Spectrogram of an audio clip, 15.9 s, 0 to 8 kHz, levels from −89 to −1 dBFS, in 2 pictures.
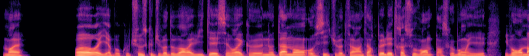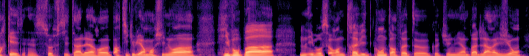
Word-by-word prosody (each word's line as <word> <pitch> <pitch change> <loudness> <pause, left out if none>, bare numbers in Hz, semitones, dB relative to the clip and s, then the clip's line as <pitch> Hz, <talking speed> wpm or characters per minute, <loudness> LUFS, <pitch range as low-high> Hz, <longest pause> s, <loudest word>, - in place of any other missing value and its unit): Mouais. 120 -3 0 0.8
Ouais, 165 - +3
ouais, 170 +1 +8
ouais, 165 -3 +3
il - - -6
y 130 - -4
a - - -3
beaucoup 130 +1 -10
de - - -17
choses 165 0 -4
que 145 - -9
tu 130 -1 -10
vas 120 -1 -2
devoir 115 -1 0
éviter. 120 +5 -2
C'est 125 +1 -7
vrai 125 +2 -1
que, 115 -3 -4
notamment, 135 +4 +1
aussi, 130 +4 -6
tu 130 - -16
vas 110 -2 -4
te - - -18
faire 120 - -2
interpeller 135 +4 -1
très 145 0 -5
souvent 130 +1 -3
parce 95 -6 -11
que, - - -10
bon, 115 +2 -3
et 100 +1 -6 0.3
ils 125 - -12
vont 110 -2 +1
remarquer 120 +6 +1 0.2
et 65 - -9
sauf 130 - -6
si 115 -3 -10
tu 120 - -4
as 115 - +2
l'air, 125 -1 +1
heu, 110 0 +2
particulièrement 125 0 -2
chinois, 135 +1 +3 0.4
ils 175 - +6
vont 165 0 +6
pas 155 -5 +8 0.4
hem, 155 - -2
ils 150 +2 -3
vont 140 0 0
se 130 - -5
rendre 125 +1 0
très 155 +3 +2
vite 145 -2 -3
compte, 160 -2 +1
en 135 - +3
fait, 140 +1 -3
heu, 115 -1 -2
que 125 +2 -9
tu 120 0 -9
ne 110 - -4
viens 115 +1 -3
pas 130 +3 -1
de 120 - -7
la 115 -1 +2
région. 115 +6 -2
125 Hz, 245 wpm, -21 LUFS, 115-140 Hz, 0.8 s, ouais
